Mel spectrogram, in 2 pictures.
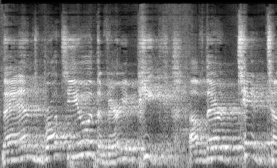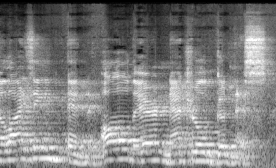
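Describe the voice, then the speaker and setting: A man playing an old-time radio announcer, reading scripted introductions and sponsor pitches. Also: expressive, slow pace, fairly bright tone, heavily acted. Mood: earnest, selling. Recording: echoey distant recording, music behind.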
